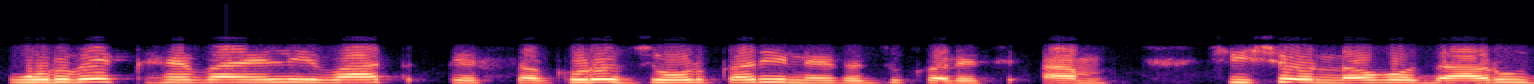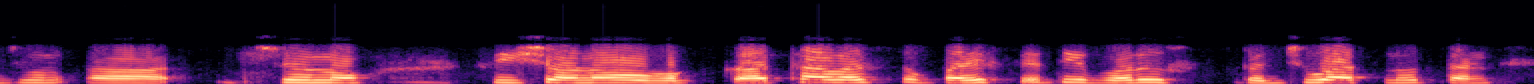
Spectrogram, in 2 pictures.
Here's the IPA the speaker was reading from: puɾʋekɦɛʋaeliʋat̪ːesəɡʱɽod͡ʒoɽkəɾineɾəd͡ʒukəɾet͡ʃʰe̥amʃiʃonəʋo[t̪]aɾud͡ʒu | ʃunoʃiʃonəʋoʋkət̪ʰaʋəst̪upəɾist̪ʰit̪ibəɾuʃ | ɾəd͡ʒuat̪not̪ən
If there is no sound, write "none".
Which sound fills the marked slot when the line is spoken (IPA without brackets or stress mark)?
d̪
